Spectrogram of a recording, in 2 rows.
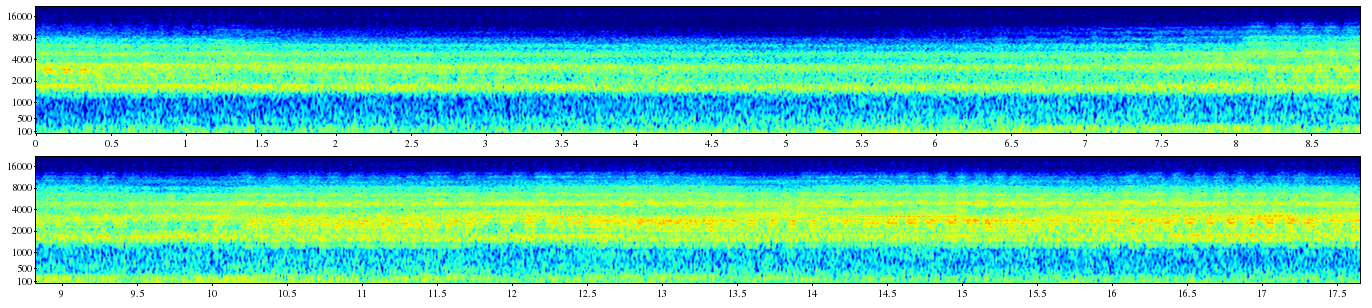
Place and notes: Taomi Ln., 桃米里 Puli Township - Cicadas cry
Cicadas cry, Goose calls, Traffic Sound
Zoom H2n MS+XY
Nantou County, Puli Township, 桃米巷52-12號, 16 May 2016, 16:08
